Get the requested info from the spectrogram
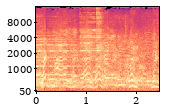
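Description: Speech: a young voice amplified through a stage microphone and loudspeakers, with chatter around it.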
